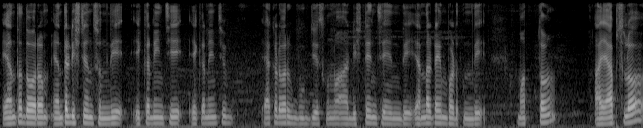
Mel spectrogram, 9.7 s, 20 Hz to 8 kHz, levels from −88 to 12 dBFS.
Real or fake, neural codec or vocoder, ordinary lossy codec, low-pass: real; none; none; 7.2 kHz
